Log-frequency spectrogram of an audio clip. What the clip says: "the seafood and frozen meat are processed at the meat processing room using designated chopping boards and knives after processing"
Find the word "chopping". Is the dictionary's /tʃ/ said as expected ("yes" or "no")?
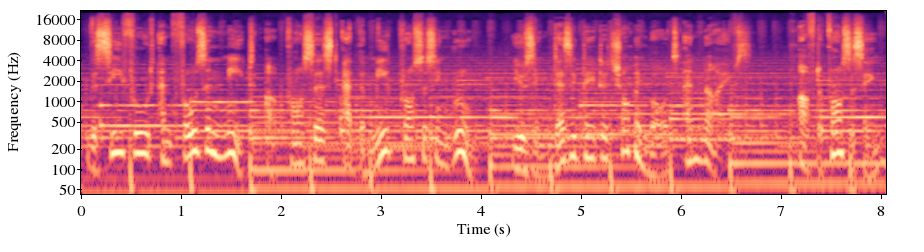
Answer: no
